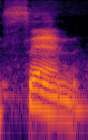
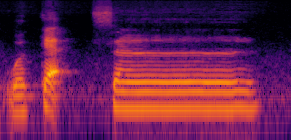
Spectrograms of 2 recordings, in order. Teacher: So we don't pronounce the noon sound because you see here they're not stacked on top of each other.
